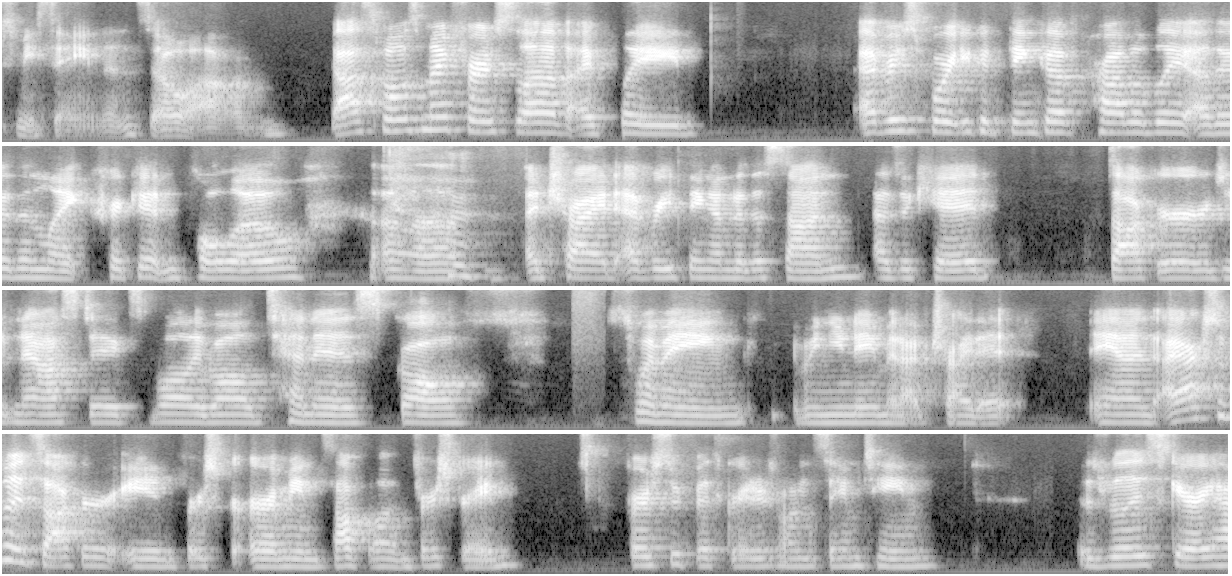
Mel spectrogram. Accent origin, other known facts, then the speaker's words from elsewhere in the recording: Texas, United States; Born and raised in Texas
